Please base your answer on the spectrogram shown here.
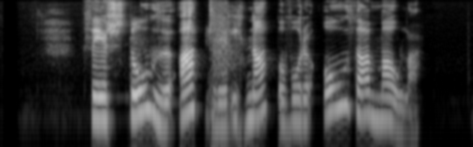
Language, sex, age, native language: Icelandic, female, 40-49, English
